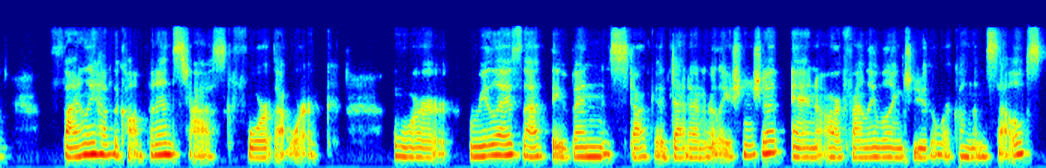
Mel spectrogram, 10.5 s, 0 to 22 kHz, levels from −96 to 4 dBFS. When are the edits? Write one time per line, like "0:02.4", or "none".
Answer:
0:01.9
0:02.7
0:06.6
0:07.8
